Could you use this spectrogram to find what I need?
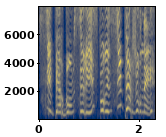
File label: levelup, fr; cookie run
